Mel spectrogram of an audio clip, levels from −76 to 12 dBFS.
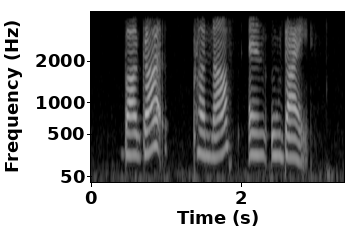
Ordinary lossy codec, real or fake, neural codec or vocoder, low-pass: none; fake; vocoder, 44.1 kHz, 128 mel bands, Pupu-Vocoder; 3.6 kHz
